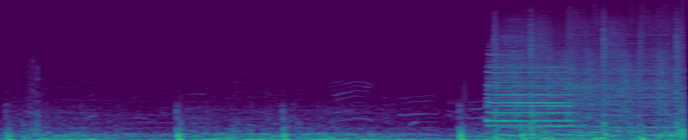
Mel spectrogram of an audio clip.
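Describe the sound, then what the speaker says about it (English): An air horn gives a loud, sustained blast with a steady tone to start a UCI cross-country mountain bike race at Towerbos Trails. It cuts in suddenly after a few seconds of low murmur and scattered thumps, and holds to the end. "Wait for the race horn."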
